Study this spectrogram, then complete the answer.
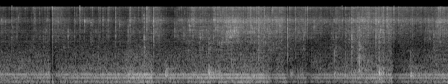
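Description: Garlic and cumin seeds frying in hot oil in a home kitchen, giving a steady, close crackling sizzle with small pops, alone and without talk.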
